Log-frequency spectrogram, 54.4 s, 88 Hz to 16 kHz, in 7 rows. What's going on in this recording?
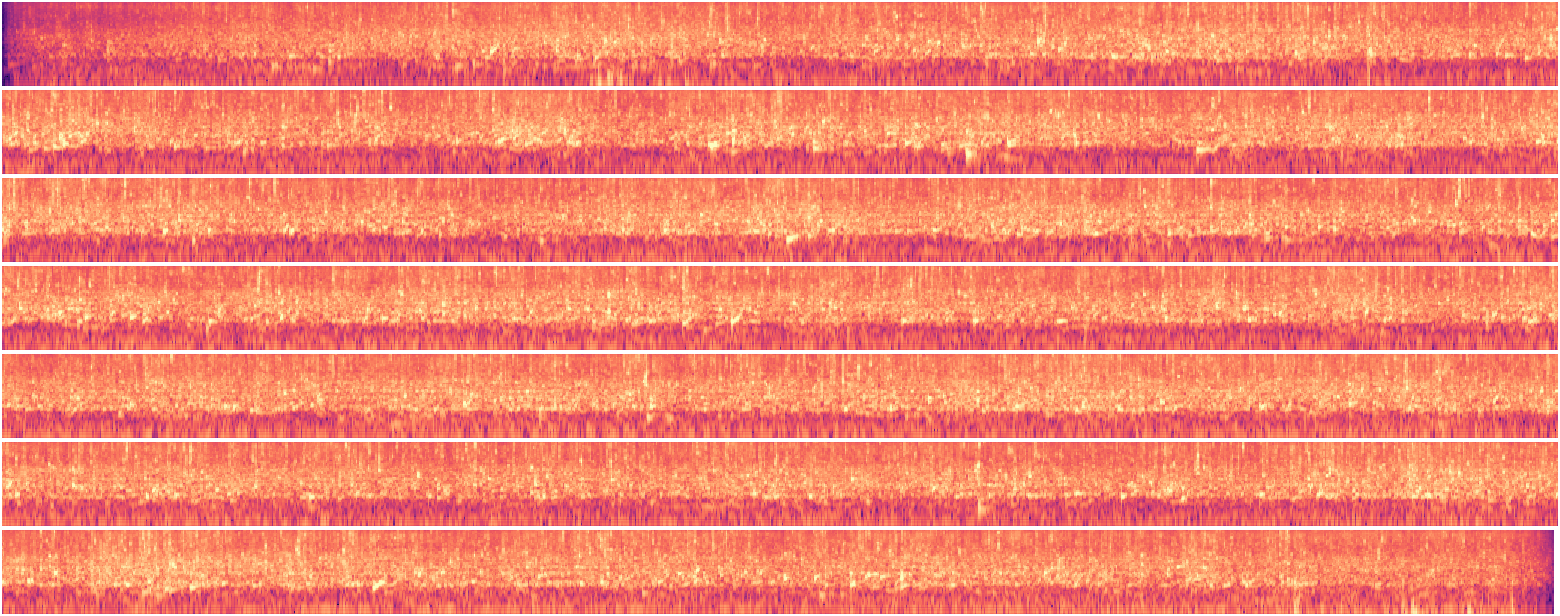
191123 stream flow water near
stream water flow near perspective
brook, water, Stream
